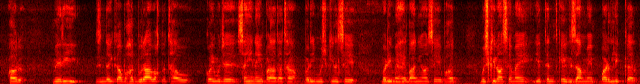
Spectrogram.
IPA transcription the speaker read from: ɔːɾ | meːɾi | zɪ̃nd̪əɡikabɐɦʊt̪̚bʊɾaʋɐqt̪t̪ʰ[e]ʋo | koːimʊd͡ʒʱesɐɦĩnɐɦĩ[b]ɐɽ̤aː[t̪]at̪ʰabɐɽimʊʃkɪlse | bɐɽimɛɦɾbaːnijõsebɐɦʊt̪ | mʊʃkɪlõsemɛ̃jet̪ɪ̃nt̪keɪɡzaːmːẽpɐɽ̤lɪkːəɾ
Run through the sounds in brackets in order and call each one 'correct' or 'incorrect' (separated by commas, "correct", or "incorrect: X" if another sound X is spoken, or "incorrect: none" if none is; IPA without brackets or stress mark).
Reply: incorrect: a, incorrect: p, correct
